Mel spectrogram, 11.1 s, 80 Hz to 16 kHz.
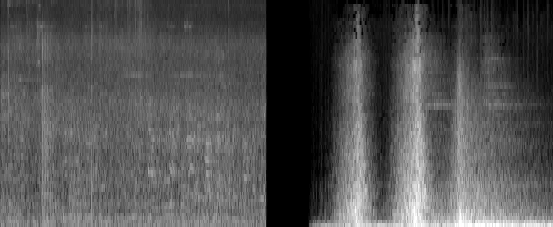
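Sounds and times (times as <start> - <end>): deep steady rumble: 6.2 - 11.0
whooshes: 6.2 - 11.0.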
